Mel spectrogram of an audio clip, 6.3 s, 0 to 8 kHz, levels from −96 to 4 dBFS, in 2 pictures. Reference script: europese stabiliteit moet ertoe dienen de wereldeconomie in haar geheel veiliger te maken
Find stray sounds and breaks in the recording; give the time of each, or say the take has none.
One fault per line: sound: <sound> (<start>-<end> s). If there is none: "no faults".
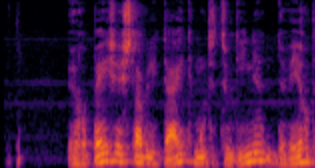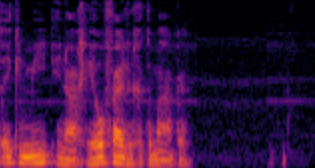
no faults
